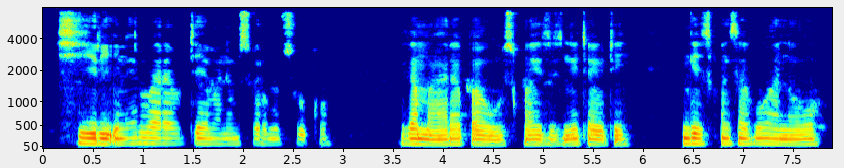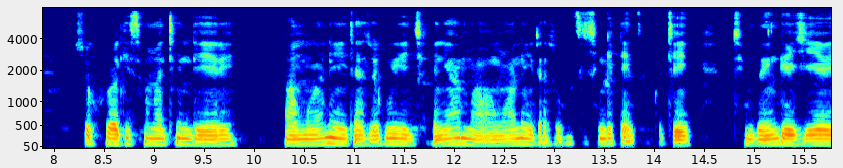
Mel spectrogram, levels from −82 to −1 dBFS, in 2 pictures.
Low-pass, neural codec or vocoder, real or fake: 7.2 kHz; none; real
